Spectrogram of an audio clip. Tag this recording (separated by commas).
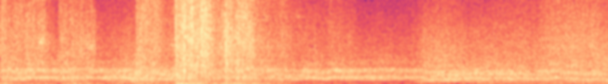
Vehicle, Skidding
